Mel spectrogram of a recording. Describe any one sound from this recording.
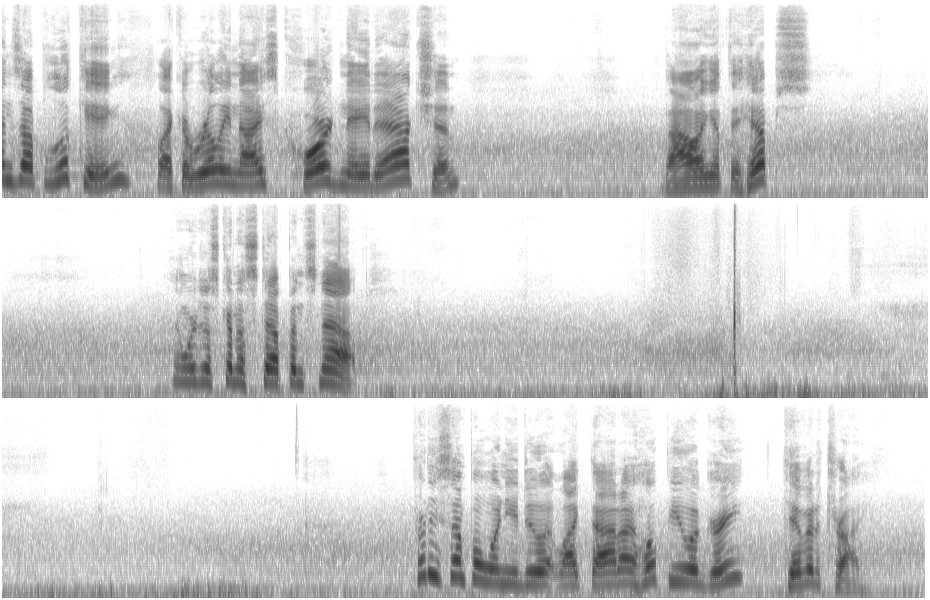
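A man speaks calmly and clearly into a close microphone.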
